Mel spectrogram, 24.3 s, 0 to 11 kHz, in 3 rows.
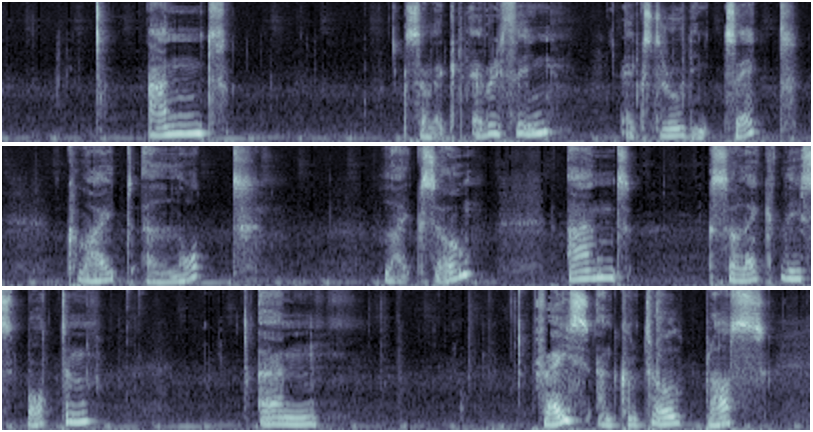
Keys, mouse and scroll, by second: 4.5 typing, 8.6 typing, 12.0 click, 12.6 middle click, 17.2 3, 17.4 click, 18.8-19.2 scroll down 1, 22.1 ctrl+Num_Lock, 22.6 ctrl+KP_Add.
